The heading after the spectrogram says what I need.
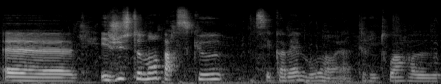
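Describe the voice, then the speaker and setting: A woman's voice: fairly low pitch, animated, measured pace, fairly bright tone. A woman in a TV studio interview, talking through her career in a chatty, self-mocking way with frequent hesitations. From Bobigny, France. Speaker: interviewee, singer and actress. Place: local TV studio.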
